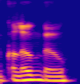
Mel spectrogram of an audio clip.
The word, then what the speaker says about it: Columbu: In this picture, we have Arnold with his colleague Franco Columbu. And by the way, I pronounce his last name this way because he was Italian from Sardinia and it's actually pronounced that way.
